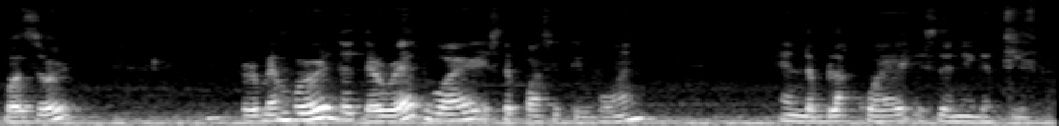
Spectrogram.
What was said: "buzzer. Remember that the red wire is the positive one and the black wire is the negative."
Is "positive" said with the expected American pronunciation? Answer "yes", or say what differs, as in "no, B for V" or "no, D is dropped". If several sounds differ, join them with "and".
no, S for Z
